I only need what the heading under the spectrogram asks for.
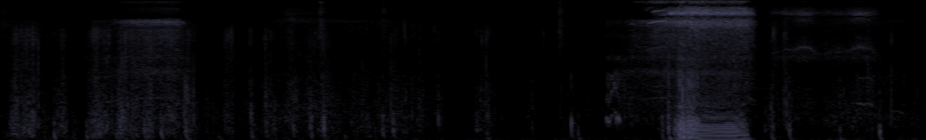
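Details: Sleeping pug snuffling and wheezing softly through its nose in low, rasping breaths, then a single loud, throaty snort with a tonal edge near the end, followed by quieter breathing.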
